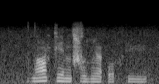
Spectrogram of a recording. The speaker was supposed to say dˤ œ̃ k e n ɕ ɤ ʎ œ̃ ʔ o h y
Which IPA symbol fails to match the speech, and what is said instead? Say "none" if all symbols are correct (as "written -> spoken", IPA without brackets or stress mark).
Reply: ɤ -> o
